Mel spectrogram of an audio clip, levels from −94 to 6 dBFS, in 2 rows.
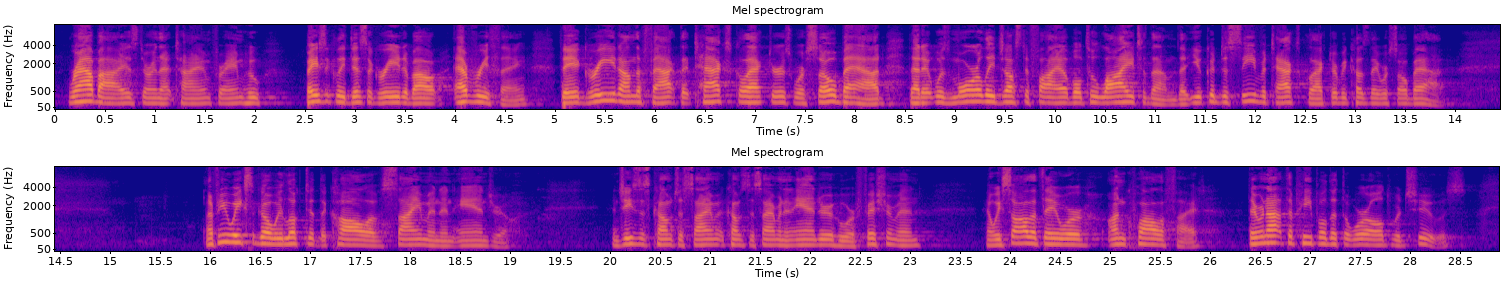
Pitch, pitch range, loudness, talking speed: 150 Hz, 135-165 Hz, -28 LUFS, 175 wpm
